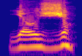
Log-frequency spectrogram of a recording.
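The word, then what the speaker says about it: ёж: You have when you have the yeah with the dots over it, it becomes yo. Remember Rocky. Yo, Adrian. Yoj.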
